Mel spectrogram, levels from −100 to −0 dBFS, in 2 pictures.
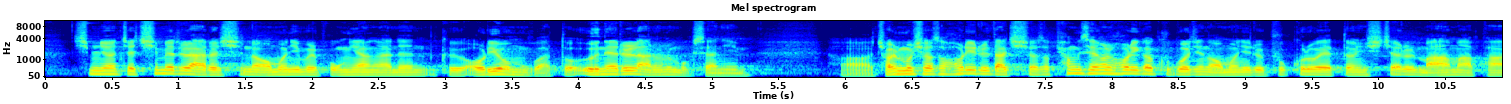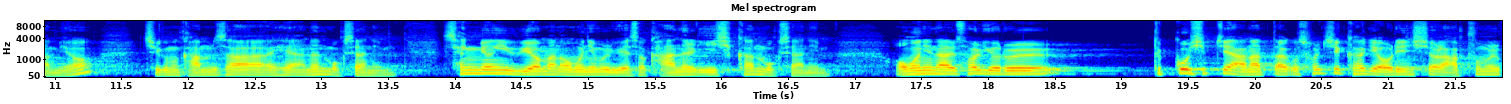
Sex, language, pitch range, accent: male, Korean, 105-135 Hz, native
